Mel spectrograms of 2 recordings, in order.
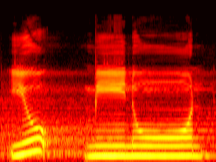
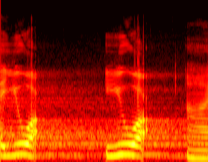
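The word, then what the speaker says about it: يؤمنون: Jadi bacanya yukminun ditekan saja tapi tidak sampai mengalir ke atas kerongkongan bawah ini ya huruf hamzahnya yukminun. Jadi jangan dibaca yu yu ah itu bacaannya salah karena sudah mengalir ke huruf ain.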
